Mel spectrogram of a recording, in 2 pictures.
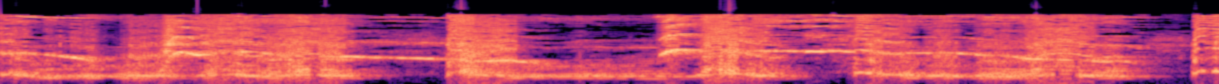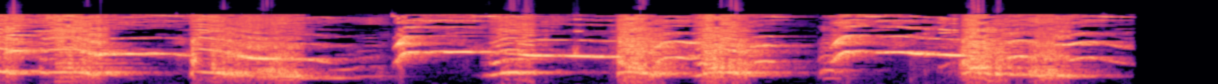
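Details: A Rottweiler howls in long, wavering tones that slide downward, broken by short pauses and yips, howling at a Swiffer TV commercial.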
